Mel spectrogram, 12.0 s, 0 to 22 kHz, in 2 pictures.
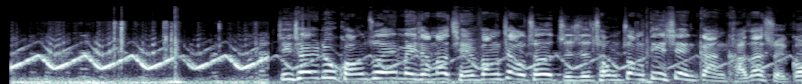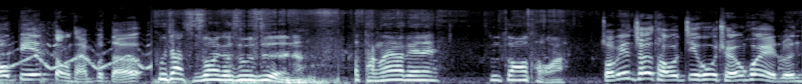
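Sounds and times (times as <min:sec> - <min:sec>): police siren wailing: 0:00.1 - 0:07.3
road rumble: 0:00.2 - 0:10.5.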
